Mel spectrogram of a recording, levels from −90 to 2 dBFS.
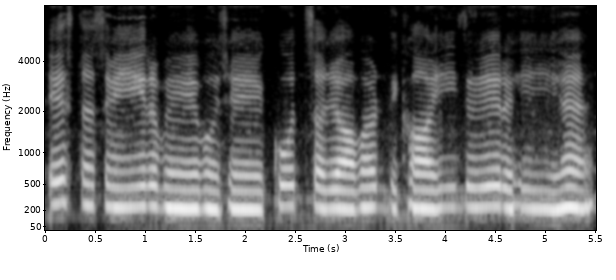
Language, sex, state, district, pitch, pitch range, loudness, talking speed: Hindi, female, Madhya Pradesh, Katni, 225 Hz, 215-240 Hz, -12 LUFS, 110 wpm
